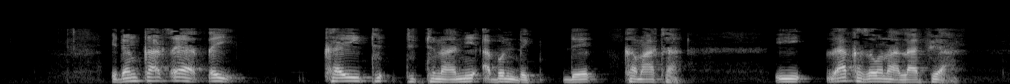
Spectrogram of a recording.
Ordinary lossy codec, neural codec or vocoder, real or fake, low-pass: MP3, 24 kbps; none; real; 5.4 kHz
